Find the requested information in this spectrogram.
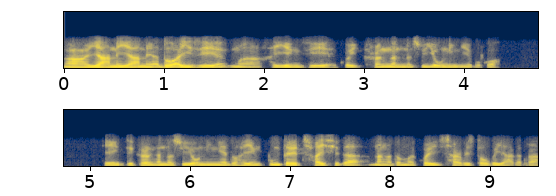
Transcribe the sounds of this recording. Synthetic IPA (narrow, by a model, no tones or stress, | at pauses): ajanejaneɐdɔɐjzemɐhajeŋzeɐkʰojkʰɾɐŋːɐnːɐsujawniŋebɔkʰɔ | hajeŋzekʰɾɐŋːɐnːɐsujawniŋeɐdɔɦajeŋpuŋtɐɾet̚swajsidɐnaŋɐdɔmɐkʰojsɐɾbistowɡɐjaɡɐd̪ɾa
